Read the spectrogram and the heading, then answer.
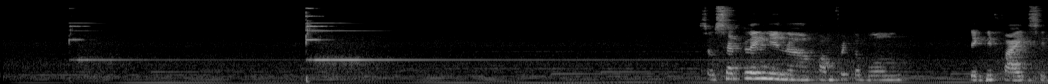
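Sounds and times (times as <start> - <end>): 
meditation chime struck as a bell: 0.7 - 2.2, 3.0 - 5.5
speech: 7.0 - 10.4.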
